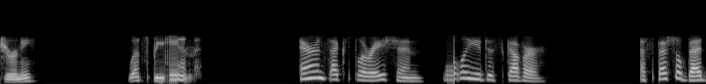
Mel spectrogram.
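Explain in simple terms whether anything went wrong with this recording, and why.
Packet loss with last packet repeated occurs twice: between 1.6 and 1.84 s, and again from 4.48 to 4.54 s, just before "will you discover". Pieces of sound failed to arrive, and the receiver played the last piece again until new ones came. Repeats don't fit the sound's natural rhythm, so the sound briefly stutters robotically. About 160 ms went missing in the first burst, with gaps up to 60 ms, and 60 ms in the second. This sits on top of a telephone-quality line, which sounds muffled.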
